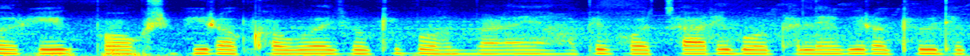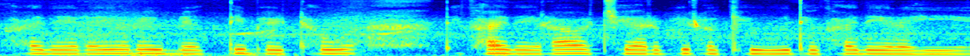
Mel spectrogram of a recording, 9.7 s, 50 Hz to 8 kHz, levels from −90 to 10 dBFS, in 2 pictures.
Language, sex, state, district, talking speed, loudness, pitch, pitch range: Hindi, female, Bihar, Madhepura, 260 wpm, -20 LUFS, 195 Hz, 190-205 Hz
